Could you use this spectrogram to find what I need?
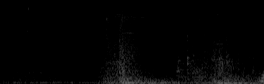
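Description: A short whoosh sweeps past.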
